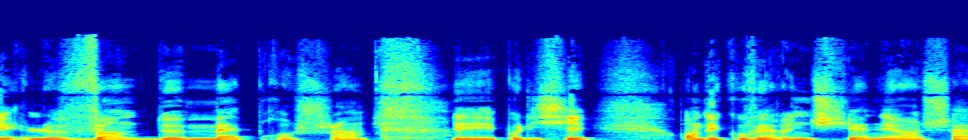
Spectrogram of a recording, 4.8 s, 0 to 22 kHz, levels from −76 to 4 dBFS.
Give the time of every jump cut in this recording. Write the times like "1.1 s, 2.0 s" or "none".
2.3 s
